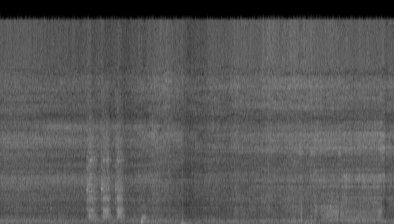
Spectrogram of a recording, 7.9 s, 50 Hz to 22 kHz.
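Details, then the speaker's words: SAAB 9-5 Aero RWD turbo system under a DIY pressure leak test: loud continuous rushing hiss of air blowing straight out from the underside of the boost piping, with handling clunks; a major boost leak. "On the under side right here, it's blowing straight out. This is not like a small leak. This is like major."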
